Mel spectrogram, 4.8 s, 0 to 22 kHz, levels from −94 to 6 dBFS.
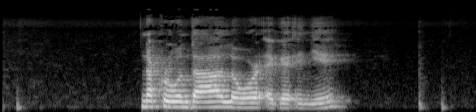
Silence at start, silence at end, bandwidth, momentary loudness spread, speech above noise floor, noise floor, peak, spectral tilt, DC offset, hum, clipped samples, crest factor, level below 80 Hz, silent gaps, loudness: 0.15 s; 0.55 s; 11.5 kHz; 11 LU; 57 dB; -71 dBFS; -2 dBFS; -6 dB/octave; under 0.1%; none; under 0.1%; 16 dB; -70 dBFS; none; -15 LUFS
